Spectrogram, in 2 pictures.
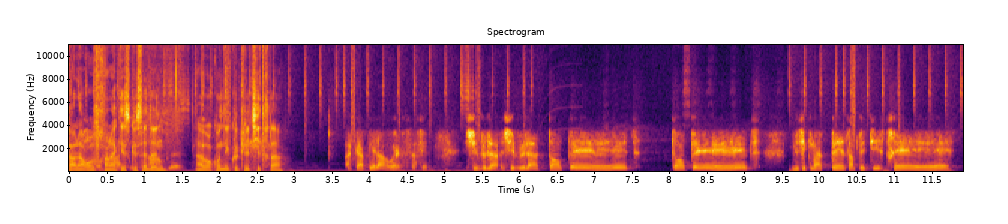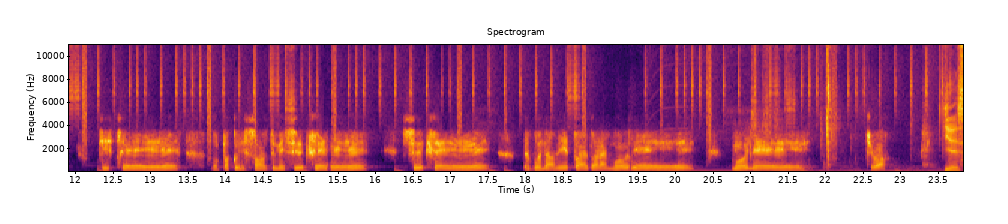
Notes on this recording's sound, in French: Nous contactons plusieurs artistes par téléphone.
